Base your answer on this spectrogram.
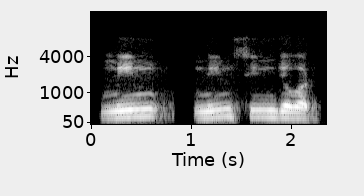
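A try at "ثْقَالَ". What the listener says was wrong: সিন নয়, এটা সা। যেটা পড়ে এটা শিন, এটা সা। তা, সা।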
